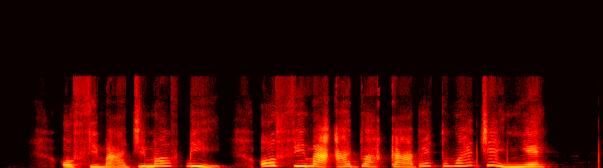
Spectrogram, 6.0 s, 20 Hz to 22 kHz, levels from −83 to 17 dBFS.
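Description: At 0.67 s about 20 ms of the speech failed to arrive in time, and the receiver covered the hole with short concealed packet loss, extending the preceding sound for roughly 16 ms before blending back. It is heard as a brief smear or wobble.

Overlapping that, from 0.69 to 0.71 s, one packet is a lost packet rebuilt from error correction. The decoder played the low-rate copy carried in the next packet, so there is no gap. The sound just turns rougher and noisier for 20 ms. The same repair recurs from 4.13 to 4.27 s over about 80 ms, which fits four separate packets rebuilt the same way. The grain is longer there.

From 4.76 s to the end of the clip a train of clicks runs at about 3.4 per second, irregularly spaced, with peaks a little above the speech level. The clicks are alike in shape and tick over pauses too, likely from electrical interference or a faulty connection or power supply.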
